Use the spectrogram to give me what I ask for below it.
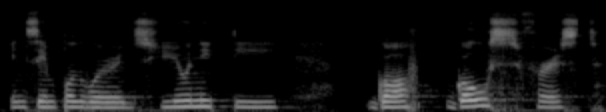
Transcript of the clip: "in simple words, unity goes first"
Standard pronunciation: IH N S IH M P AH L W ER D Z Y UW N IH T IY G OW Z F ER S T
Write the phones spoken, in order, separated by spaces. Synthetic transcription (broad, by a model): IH N S IH M P AH L W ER D S Y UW N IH T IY G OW S F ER S T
